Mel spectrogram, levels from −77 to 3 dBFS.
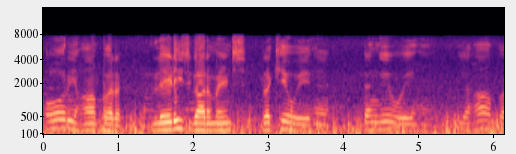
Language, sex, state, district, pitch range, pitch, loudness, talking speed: Hindi, male, Haryana, Charkhi Dadri, 150-180 Hz, 165 Hz, -14 LUFS, 125 wpm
